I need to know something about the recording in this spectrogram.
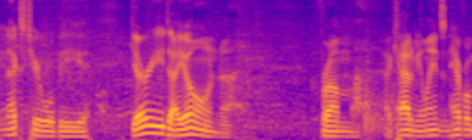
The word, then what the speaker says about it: Dionne: Wanted to make sure I got his last name pronunciation correct, and he told me it's Dionne.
